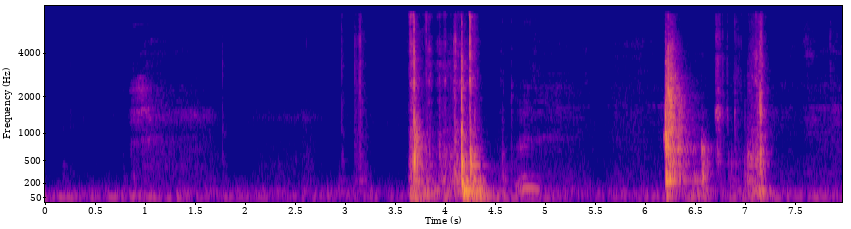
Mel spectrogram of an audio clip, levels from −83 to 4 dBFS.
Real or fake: real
